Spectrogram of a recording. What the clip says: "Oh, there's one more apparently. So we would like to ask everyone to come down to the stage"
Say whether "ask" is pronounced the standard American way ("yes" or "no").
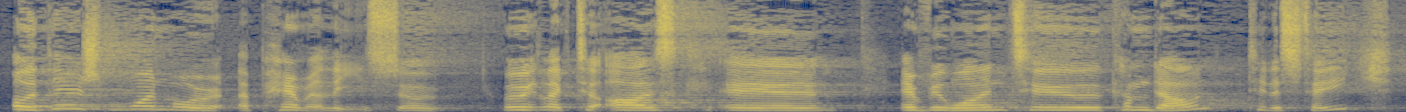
yes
